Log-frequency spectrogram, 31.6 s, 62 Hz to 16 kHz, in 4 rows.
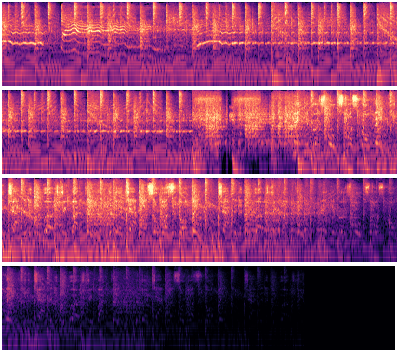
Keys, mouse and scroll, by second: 0.5 click, 0.8 Tab, 1.8 ctrl+Tab, 3.0 shift+middle click, 4.4 scroll down 1, 5.0 scroll down 1, 5.6 click, 6.6 KP_Decimal, 8.2 shift+middle click, 8.8 middle click, 9.4 scroll up 1, 9.9-10.2 scroll up 3, 11.9 g, 16.5-18.1 drag, 19.3 g, 20.6 shift+middle click, 21.5 click, 22.9 g, 24.2-24.6 scroll down 3, 24.9 shift+middle click, 25.6 middle click, 26.1 shift+middle click, 26.9-27.3 scroll up 1, 27.7 shift+middle click, 28.7 scroll up 1, 29.2 click, 30.5 g.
